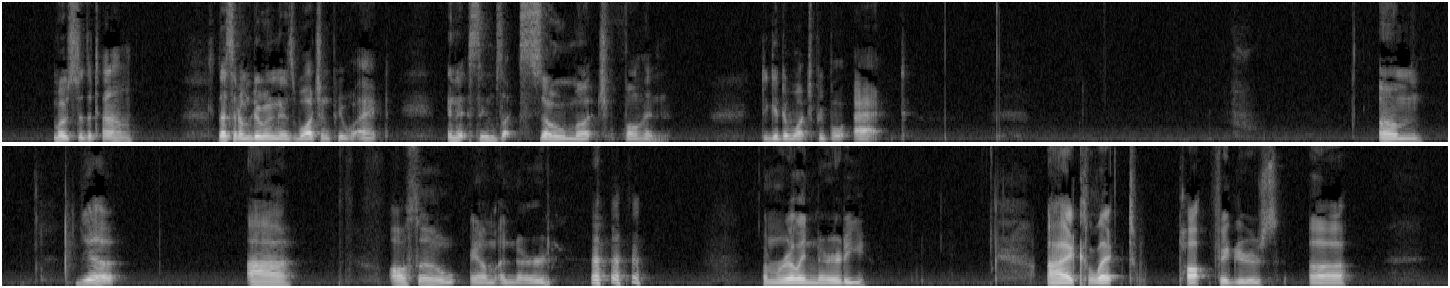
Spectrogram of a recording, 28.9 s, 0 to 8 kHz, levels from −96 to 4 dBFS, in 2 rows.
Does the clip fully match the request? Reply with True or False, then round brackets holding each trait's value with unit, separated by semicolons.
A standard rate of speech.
False (85 wpm)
